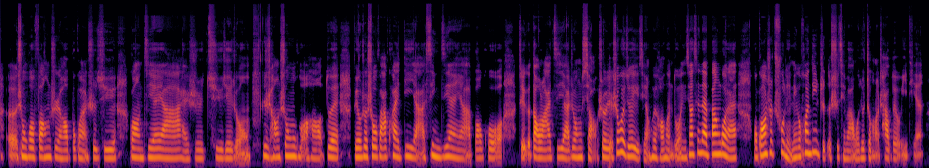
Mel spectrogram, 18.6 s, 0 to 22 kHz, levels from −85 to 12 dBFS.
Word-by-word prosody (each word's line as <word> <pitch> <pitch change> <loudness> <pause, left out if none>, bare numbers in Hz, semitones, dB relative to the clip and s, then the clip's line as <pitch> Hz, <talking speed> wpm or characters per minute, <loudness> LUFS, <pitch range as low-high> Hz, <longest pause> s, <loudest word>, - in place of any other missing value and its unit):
呃， - - 0
生 195 -2 +2
活 185 -1 +3
方 185 +1 +1
式， 185 - -5
然 170 -2 -1
后 160 0 +2
不 165 +2 -7
管 170 -1 -2
是 175 -1 -4
去 165 0 -2 0.2
逛 175 -2 +2
街 180 0 -1
呀， 165 0 +1
还 150 -2 -5
是 160 +1 -6
去 170 -3 -6
这 160 -1 -2
种 210 +5 -3 0.2
日 210 -2 +1
常 180 0 0
生 205 -1 +1
活 190 - -2
哈。 160 -1 -2
对， 180 -3 +2 0.3
比 185 - -1
如 180 0 +4
说 195 0 +2
收 195 +1 +2
发 190 -1 +2
快 200 0 +1
递 190 +2 -2
呀、 165 - -1
信 195 -3 0
件 185 -2 0
呀， 160 -1 -4
包 170 0 -1
括 170 -1 -1 0.3
这 - - 0
个 - - 0
倒 185 -5 +5
垃 170 +1 +1
圾 180 +1 -7
呀， 165 -2 +1
这 - - -10
种 180 0 +1
小 180 - -3
事 195 - -2
儿 180 - +3
也 - - 0
是 270 - -1
会 275 -2 +4
觉 200 - +1
得 200 - +3
以 165 -4 +2
前 160 - -6
会 185 0 0
好 160 -1 -1
很 180 +5 -2
多。 210 - -3
你 175 - -2
像 235 +5 +3
现 270 +3 -3
在 255 -2 +8
搬 240 +1 +5
过 235 -2 +6
来， 170 -1 +1 0.3
我 180 - 0
光 220 +6 +8
是 270 +1 -2
处 275 +3 -2
理 185 -6 +1
那 175 +2 -1
个 190 - +1
换 260 +3 +3
地 275 0 0
址 195 -9 -4
的 160 - -7
事 185 - -5
情 170 -2 -6
吧， 155 -1 -2
我 150 - -4
就 165 +1 -2
整 - - -3
了 - - -5
差 - - 0
不 - - -16
多 - - -5
有 - - -7
1 - - -7
天， - - -9
180 Hz, 290 characters per minute, -19 LUFS, 170-195 Hz, 0.3 s, 在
